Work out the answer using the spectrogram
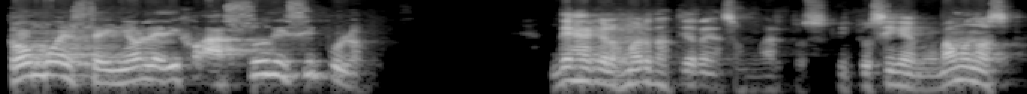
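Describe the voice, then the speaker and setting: A man's voice: medium pitch, lively intonation, normal speed. A man preaching a sermon as pastor, asking the congregation one rhetorical question after another. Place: church hall. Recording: dull lo-fi, echoey church hall.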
